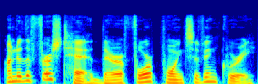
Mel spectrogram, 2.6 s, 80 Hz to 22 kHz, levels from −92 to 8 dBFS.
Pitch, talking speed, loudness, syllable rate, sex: 130 Hz, 230 wpm, -17 LUFS, 6.1 syllables/s, male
